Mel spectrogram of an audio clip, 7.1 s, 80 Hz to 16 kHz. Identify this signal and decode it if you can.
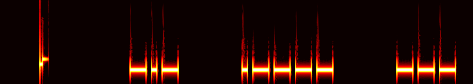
Morse code, heard as a keyed tone, about 15 wpm, spaced as for 7 wpm, 700 Hz. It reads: K1O
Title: USA Call Signs - 4x Character Spacing - 15wpm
